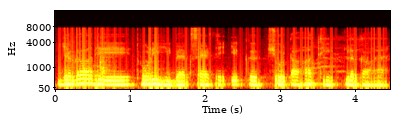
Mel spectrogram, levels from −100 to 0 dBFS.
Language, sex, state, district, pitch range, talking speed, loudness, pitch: Punjabi, female, Punjab, Kapurthala, 145-160 Hz, 160 wpm, -14 LUFS, 150 Hz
